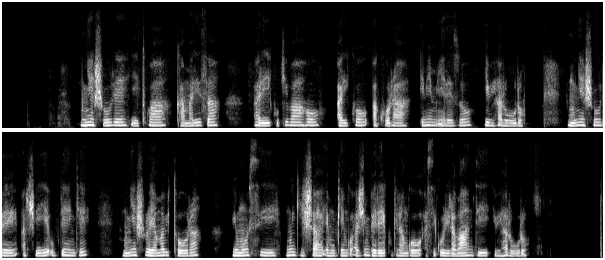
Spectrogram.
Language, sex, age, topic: Rundi, female, 36-49, education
